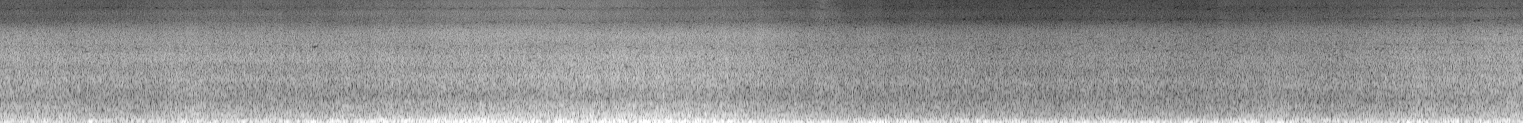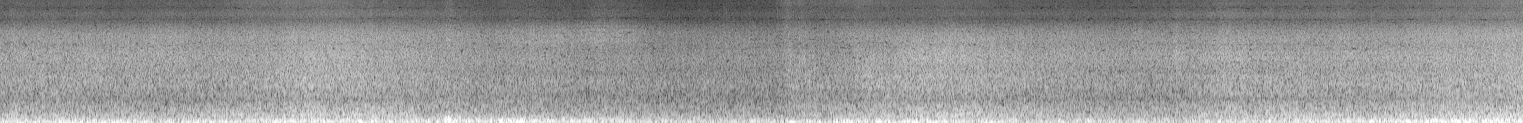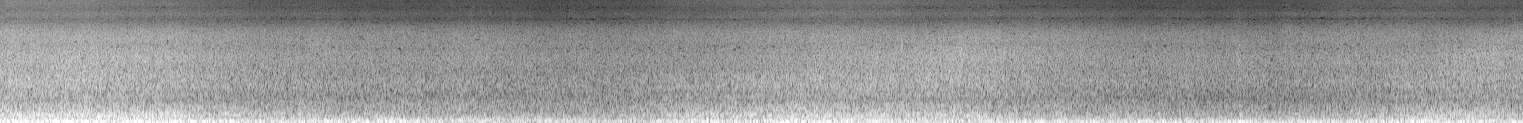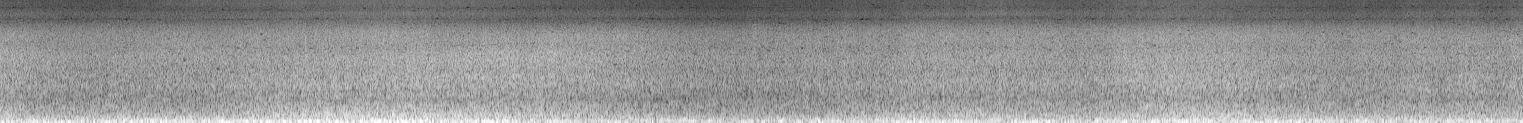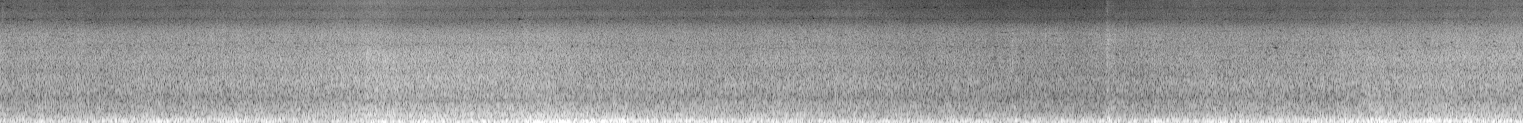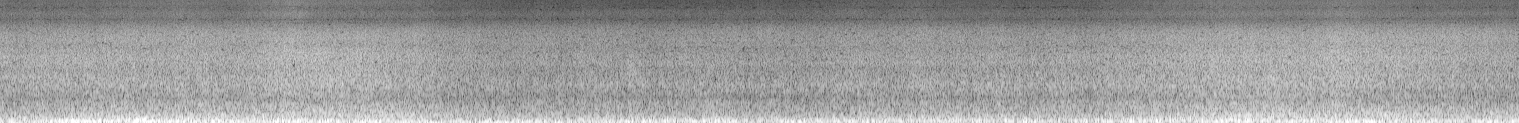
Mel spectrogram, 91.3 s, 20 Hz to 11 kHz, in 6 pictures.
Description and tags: porto 22-05-14 waves during a storm, wind, walking
Breaking waves in a stormy day with wind, sand beach. Walking away with changes in soundscape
